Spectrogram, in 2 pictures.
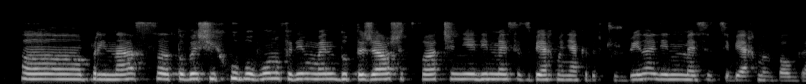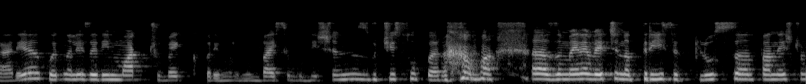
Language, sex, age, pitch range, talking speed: Bulgarian, female, 20-39, 205-245 Hz, 165 wpm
